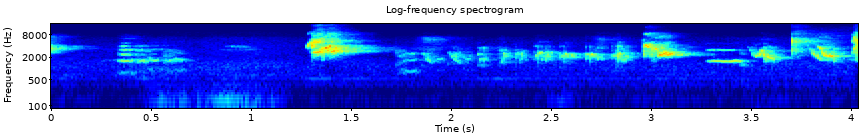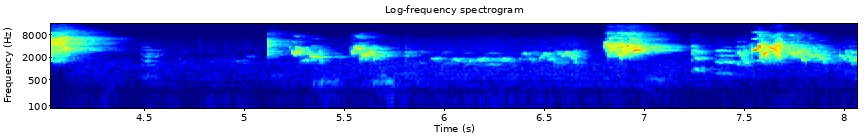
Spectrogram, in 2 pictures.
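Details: Budgies kept as pets chirp loudly: piercing high tweets alternate with buzzy, scratchy chatter in quick bursts, with one clear pause midway.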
